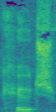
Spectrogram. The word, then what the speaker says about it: Couch: So you know how, like, in Portland, there's Cooch Street, which is, right, like, couch, but it's pronounced Cooch for some reason.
